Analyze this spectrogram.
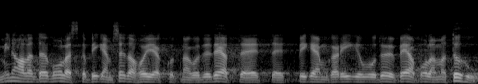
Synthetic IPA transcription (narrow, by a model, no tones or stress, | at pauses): minɑo̞le̞nt̪ɤ̞epo̞ːle̞st̪kɑpiɡ̥e̞mse̞d̪ɑho̞jːɑkːˑut̪ːˑnɑɡ̥ud̪e̞t̪eɑt̪ːˑe̞ːt̪ːˑet̪ːˑpiɡ̥e̞mkɑɾiːɡ̥iuːt̪øːpeɑb̥o̞le̞mɑt̪ɤɦu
